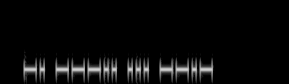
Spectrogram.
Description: Morse code, heard as a keyed tone, about 31 wpm, 700 Hz. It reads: N8SQ
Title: USA Call Signs - 4 Characters - Repeated 2x - 30wpm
